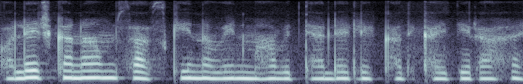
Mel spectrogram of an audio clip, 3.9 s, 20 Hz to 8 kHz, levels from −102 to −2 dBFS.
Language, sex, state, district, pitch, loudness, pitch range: Hindi, female, Chhattisgarh, Kabirdham, 220 Hz, -17 LUFS, 215-230 Hz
